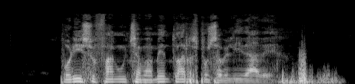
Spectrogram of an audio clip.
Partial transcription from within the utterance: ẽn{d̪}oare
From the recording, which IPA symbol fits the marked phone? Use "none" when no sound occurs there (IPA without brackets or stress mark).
t̪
